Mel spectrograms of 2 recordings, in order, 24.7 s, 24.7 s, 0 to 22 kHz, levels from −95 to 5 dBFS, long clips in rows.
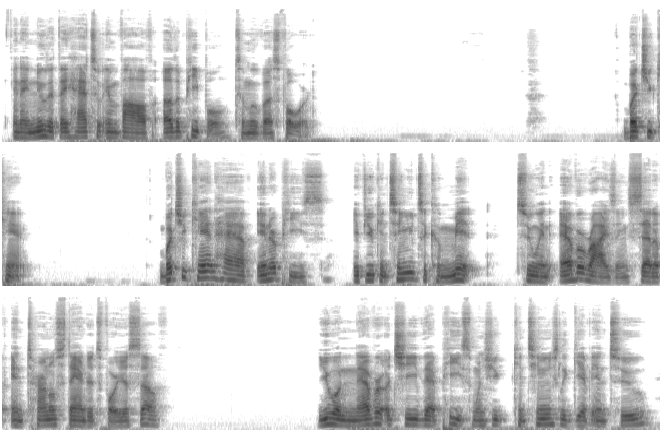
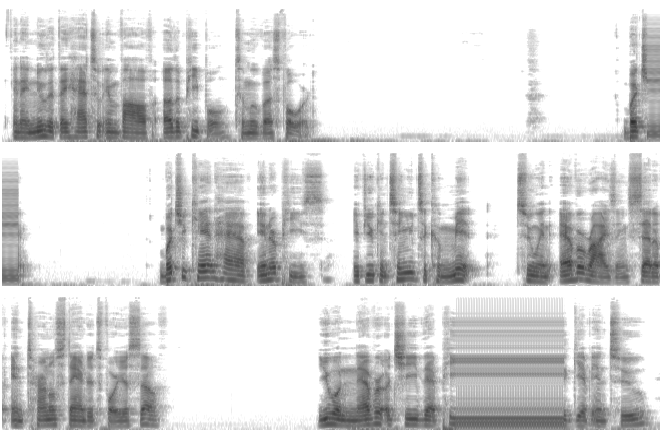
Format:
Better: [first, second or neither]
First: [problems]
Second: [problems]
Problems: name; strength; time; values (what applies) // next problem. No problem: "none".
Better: first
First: none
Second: audio freezing; at 8 s and at 22 s for 1.5 s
